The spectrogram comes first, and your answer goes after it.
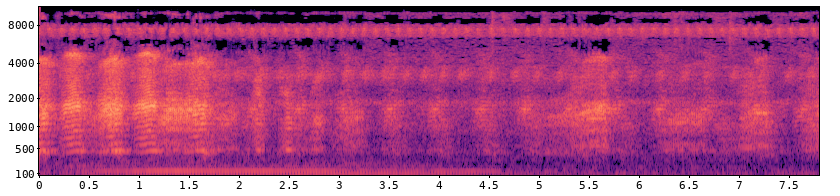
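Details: Tropical frogs calling during a tropical low storm at Driver, Northern Territory, Australia, on 13 December 2013, captured by an unattended phone. Soft rhythmic croaking pulses repeat quickly over a steady low rumbling hum during the first half.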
